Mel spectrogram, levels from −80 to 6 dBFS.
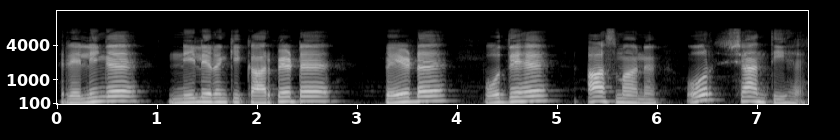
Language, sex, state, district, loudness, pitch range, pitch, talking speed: Hindi, male, Rajasthan, Jaipur, -17 LUFS, 140-185 Hz, 170 Hz, 95 wpm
